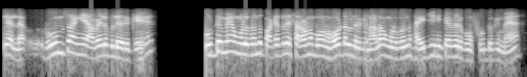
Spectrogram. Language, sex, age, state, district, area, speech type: Tamil, male, 18-30, Tamil Nadu, Tiruppur, rural, conversation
